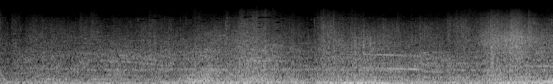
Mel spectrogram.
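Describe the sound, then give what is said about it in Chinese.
A gunpowder explosion in a film scene starring Dwayne Johnson, set off when a torch lights the explosives, roars as a loud, sustained wash of deep rumbling and crackling noise that holds steady for several seconds without a sharp single bang. No one speaks. “那一边小马贼呢，虽然被抓了，但是紧急关头拼了命的抢过火把，点燃了炸药。”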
